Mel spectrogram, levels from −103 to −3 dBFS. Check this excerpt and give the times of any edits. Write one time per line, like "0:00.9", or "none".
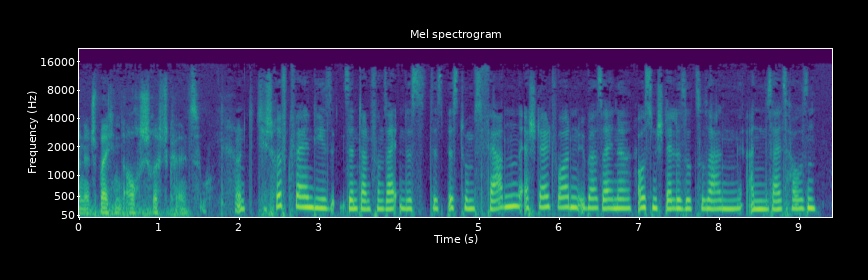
0:02.0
